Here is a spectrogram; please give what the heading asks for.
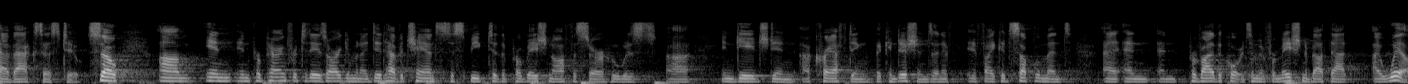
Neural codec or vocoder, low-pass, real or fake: none; 7.2 kHz; real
